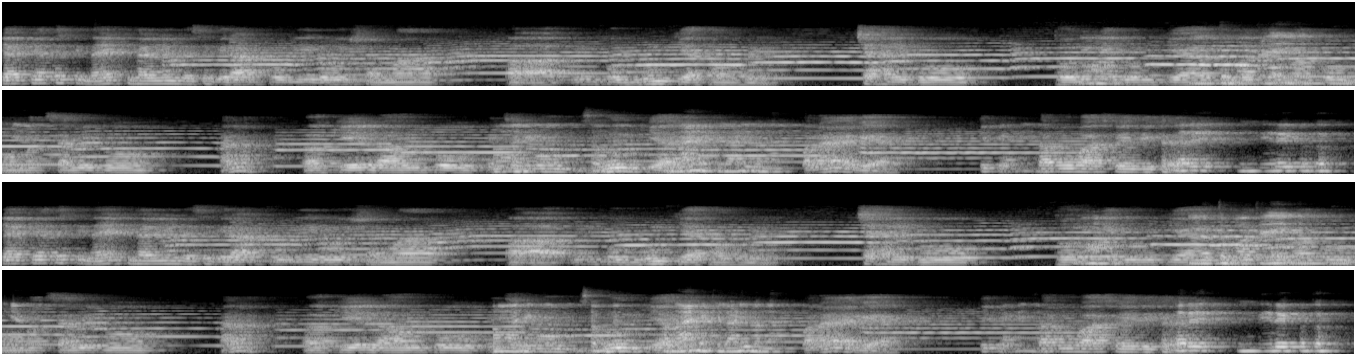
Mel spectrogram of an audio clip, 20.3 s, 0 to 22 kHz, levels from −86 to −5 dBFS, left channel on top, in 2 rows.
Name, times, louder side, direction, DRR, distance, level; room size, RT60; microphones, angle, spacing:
voice 1, 0.0-3.2 3.8-5.8 6.4-7.3 7.9-11.2 11.8-12.0 12.4-15.4 16.1-16.8 17.5-19.0, left 1 dB, 70° left, -7 dB, 1.4 m, -26 dB
sound 1, 1.2-18.4, left 2 dB, 30° left, 0.5 m, -29 dB
voice 2, 8.0-8.4 8.9-10.3 13.8-14.3 14.6-14.8 15.1-16.0 17.6-17.9 18.9-20.1, right 3 dB, 80° right, 2 dB, 0.6 m, -26 dB
5.3 x 2.2 x 2.4 m, 0.84 s
head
